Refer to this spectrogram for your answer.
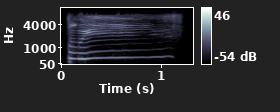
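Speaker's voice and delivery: long, high drawn-out wail; wailing plea. A narrator's reading. Kaminari begging to join the study group, high wail. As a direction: beg like your life depends on it. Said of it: "Kaminari wails".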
